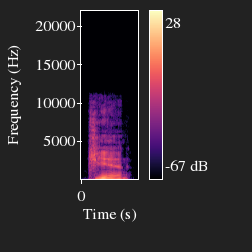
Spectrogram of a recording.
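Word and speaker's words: GEnx: Let me explain to friends just getting into civil aviation why it's pronounced GN because this symbol itself is a hyphen minus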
